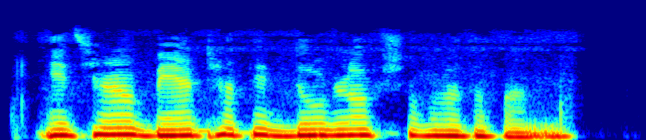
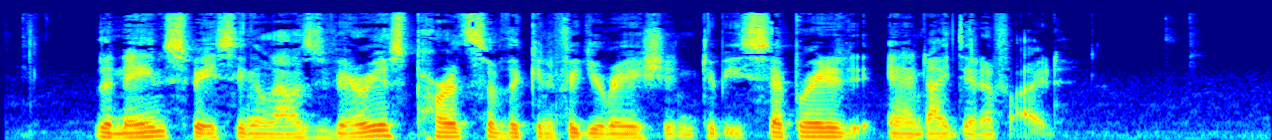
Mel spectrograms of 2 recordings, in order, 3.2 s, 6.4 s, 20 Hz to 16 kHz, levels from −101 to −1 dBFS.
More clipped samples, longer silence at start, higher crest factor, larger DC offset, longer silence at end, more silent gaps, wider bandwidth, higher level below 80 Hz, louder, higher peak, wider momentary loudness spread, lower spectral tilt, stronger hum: neither; second, 0.2 s vs 0.5 s; second, 10 dB vs 18 dB; neither; second, 0.35 s vs 1.1 s; neither; second, 2.8 kHz vs 11.5 kHz; first, -42 dBFS vs -52 dBFS; first, -13 LUFS vs -27 LUFS; first, -2 dBFS vs -10 dBFS; about the same, 7 LU vs 9 LU; first, -13 dB/octave vs -4.5 dB/octave; neither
